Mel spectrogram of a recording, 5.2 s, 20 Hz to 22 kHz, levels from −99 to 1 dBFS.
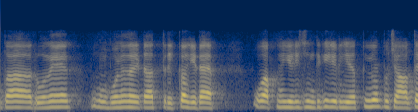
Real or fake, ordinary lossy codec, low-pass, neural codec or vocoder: fake; Opus, 24 kbps; 7.2 kHz; codec, 16 kHz, 1 kbps, FunCodec, trained on Chinese and English, 50 frames a second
